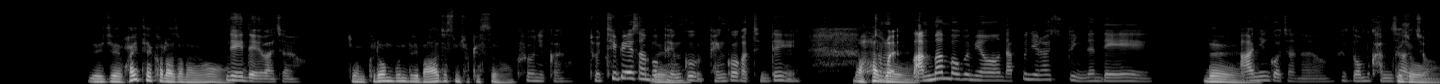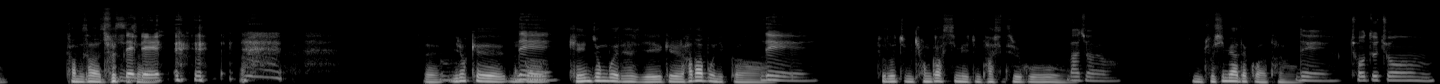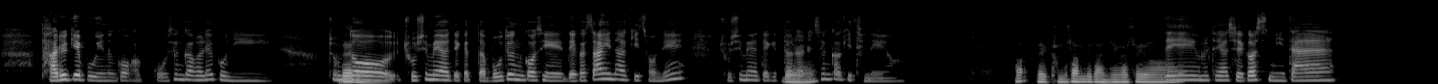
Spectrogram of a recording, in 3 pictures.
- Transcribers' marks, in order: laughing while speaking: "아"; laughing while speaking: "감사하죠"; laugh; laugh; other background noise
- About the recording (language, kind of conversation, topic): Korean, unstructured, 기술 발전으로 개인정보가 위험해질까요?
